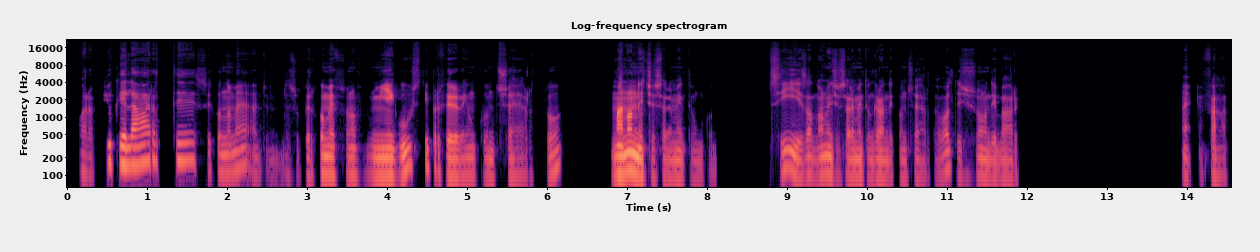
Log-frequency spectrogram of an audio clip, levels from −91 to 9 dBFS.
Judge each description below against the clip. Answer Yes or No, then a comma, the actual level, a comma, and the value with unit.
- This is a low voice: Yes, low, 100 Hz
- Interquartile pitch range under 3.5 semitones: No, average, 4.0 semitones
